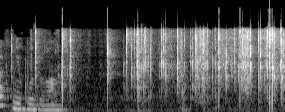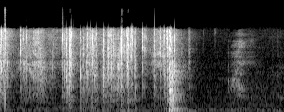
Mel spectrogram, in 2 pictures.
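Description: Scissors snip through a crinkly plastic bag.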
